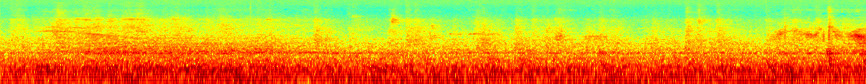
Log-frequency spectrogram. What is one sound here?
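A dog sniffs loudly right up close.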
